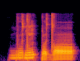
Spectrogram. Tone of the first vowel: high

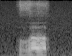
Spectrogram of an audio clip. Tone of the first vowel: low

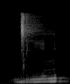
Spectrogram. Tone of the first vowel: rising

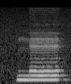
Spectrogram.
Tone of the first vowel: low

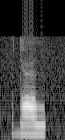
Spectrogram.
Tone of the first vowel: high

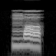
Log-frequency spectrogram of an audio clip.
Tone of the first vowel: low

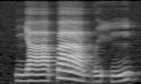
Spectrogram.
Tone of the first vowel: low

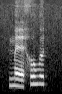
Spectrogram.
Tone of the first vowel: low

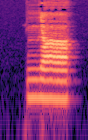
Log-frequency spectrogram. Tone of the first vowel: low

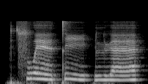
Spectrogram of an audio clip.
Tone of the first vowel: falling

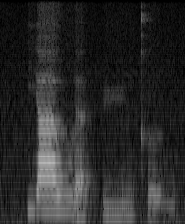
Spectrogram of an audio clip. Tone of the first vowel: high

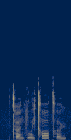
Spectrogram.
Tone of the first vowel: low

